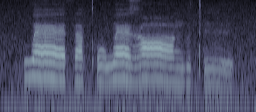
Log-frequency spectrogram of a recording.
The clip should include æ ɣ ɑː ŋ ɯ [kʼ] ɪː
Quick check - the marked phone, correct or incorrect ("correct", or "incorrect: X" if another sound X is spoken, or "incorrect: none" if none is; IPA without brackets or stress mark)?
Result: incorrect: tʼ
